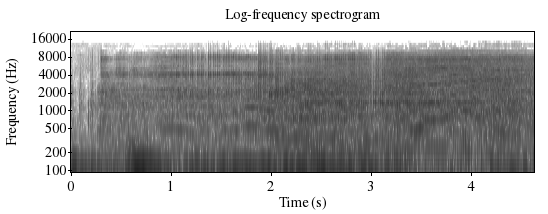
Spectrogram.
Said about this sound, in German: Ah, die knarzende Tür.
